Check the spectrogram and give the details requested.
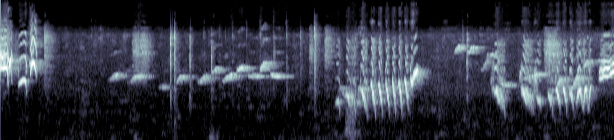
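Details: Lure song of a white-rumped shama meant to get other shamas singing: a run of short level whistles, then a loud rapid rattling trill, followed by varied whistled and chattering phrases.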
